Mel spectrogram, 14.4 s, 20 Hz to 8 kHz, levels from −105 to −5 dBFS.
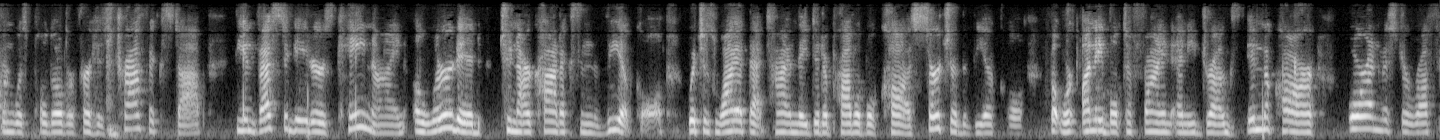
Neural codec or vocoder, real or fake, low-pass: none; real; 7.2 kHz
